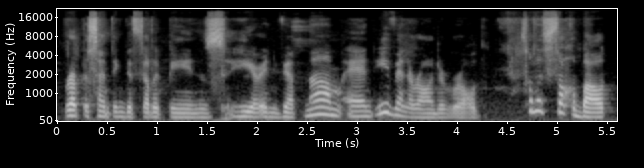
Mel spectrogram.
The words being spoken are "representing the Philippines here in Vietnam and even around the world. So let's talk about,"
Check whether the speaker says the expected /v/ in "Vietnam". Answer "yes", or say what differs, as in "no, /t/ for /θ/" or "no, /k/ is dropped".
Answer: yes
